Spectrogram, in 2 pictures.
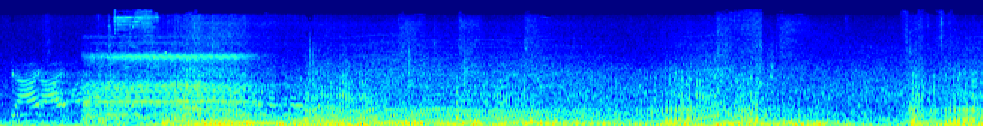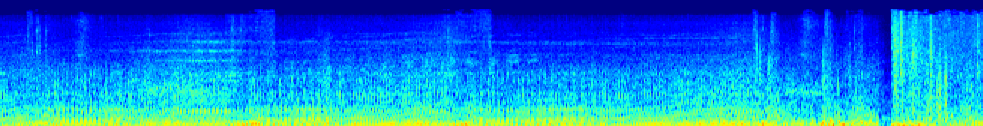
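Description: A motorcycle engine revs and roars, rising and falling as it speeds up and changes gear.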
